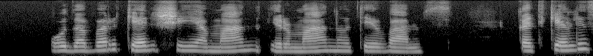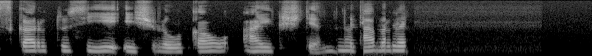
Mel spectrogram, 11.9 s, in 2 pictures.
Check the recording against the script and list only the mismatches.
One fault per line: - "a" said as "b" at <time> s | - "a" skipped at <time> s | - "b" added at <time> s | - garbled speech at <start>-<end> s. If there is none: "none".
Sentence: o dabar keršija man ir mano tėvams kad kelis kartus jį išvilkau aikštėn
- garbled speech at 9.3-10.0 s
